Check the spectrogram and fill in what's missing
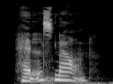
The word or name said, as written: handelsnavn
